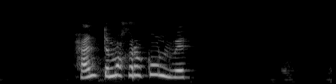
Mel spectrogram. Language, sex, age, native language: Icelandic, male, 9, Icelandic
